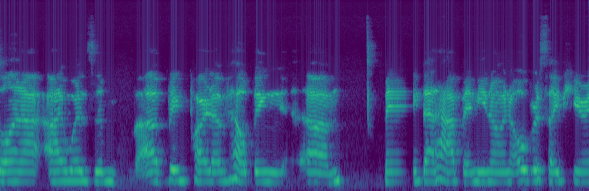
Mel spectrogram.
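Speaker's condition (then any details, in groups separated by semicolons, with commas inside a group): Cerebral palsy; spastic quadriplegia, all four limbs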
